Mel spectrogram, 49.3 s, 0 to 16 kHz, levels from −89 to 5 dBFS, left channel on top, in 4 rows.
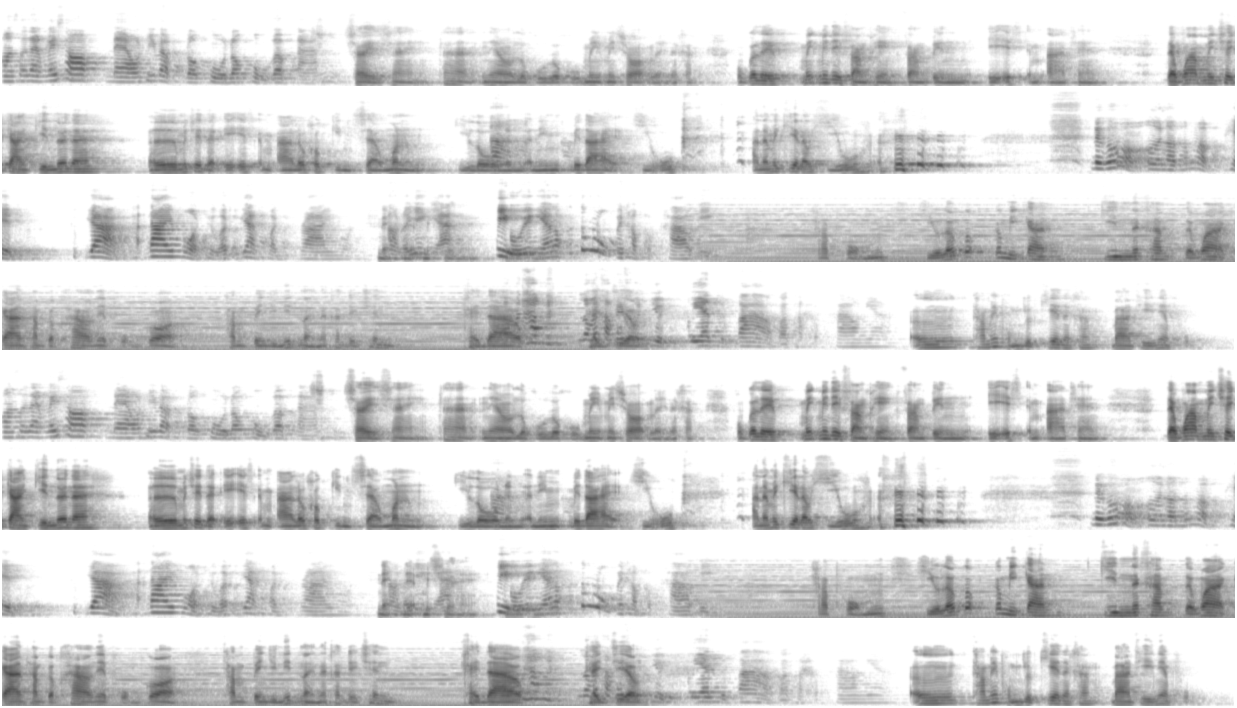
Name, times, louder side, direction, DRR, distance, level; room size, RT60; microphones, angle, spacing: voice 1, 0.0-3.3 17.2-17.6 17.9-18.0 19.1-19.3 19.7-19.8 22.8-25.0 25.5-28.1 28.5-29.2 29.6-31.0 31.3-31.8 32.1-32.2 42.0-44.9 45.3-45.8, left 3 dB, 60° left, 4 dB, 1.8 m, -38 dB
voice 2, 3.4-6.9 7.4-11.0 11.7-13.4 13.8-16.6 16.9-19.1 19.8-22.0 28.4-29.4 32.8-35.3 35.6-38.7 39.2-41.0 41.6-42.2 42.8-43.4 46.1-48.9, right 4 dB, 85° right, 13 dB, 0.8 m, -31 dB
sound 1, 31.5-43.4, left 1 dB, 15° left, 1.6 m, -48 dB
20.0 x 20.0 x 3.4 m, 0.96 s
head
